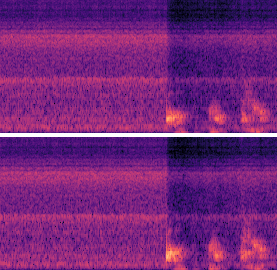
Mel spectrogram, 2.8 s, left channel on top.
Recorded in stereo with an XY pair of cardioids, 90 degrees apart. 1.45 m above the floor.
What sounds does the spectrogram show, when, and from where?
1.7 s scissors: 60° right, 0.8 m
